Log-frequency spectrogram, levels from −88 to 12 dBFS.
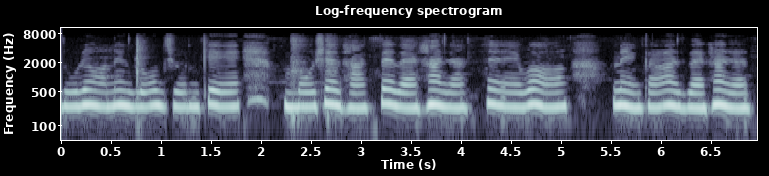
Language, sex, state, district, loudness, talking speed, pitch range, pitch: Bengali, female, West Bengal, Dakshin Dinajpur, -13 LUFS, 105 wpm, 245-270 Hz, 255 Hz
